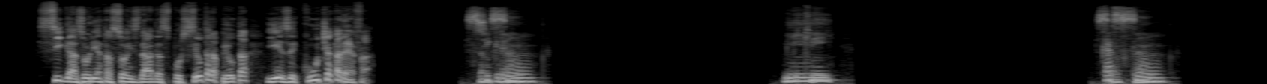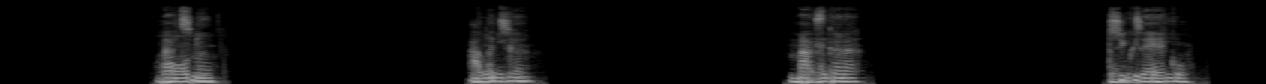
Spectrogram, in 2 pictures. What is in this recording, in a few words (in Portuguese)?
PERSONAGENS FALA COMPRIMIDA; PERSONAGENS FALA COMPRIMIDA AMOSTRA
